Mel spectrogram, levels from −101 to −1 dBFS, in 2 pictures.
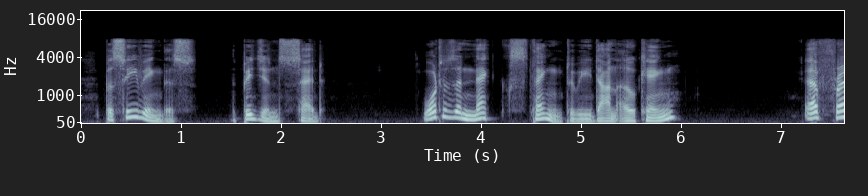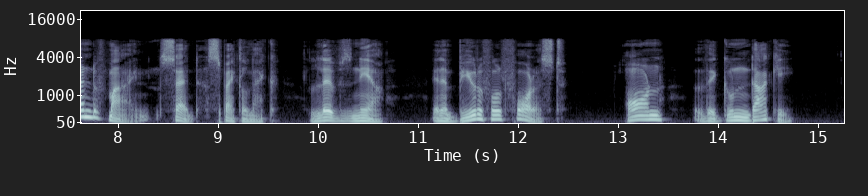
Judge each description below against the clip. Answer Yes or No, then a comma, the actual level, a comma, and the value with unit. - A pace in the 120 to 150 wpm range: Yes, average, 140 wpm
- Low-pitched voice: Yes, low, 110 Hz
